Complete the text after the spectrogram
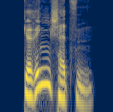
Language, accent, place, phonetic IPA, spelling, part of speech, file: German, Germany, Berlin, [ɡəˈʁɪŋˌʃɛt͡sn̩], gering schätzen, verb, De-gering schätzen.ogg
- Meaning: alternative spelling of geringschätzen (permitted since 1996; preferred by Duden)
